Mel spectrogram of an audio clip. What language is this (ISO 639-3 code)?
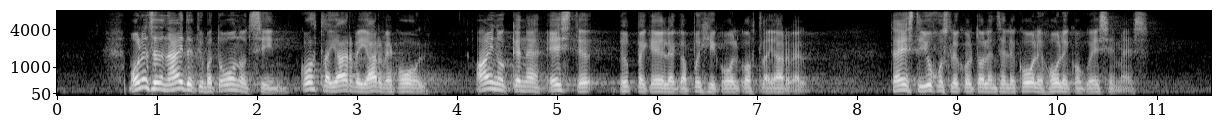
est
